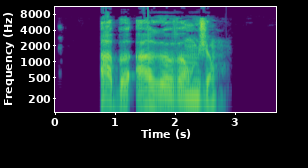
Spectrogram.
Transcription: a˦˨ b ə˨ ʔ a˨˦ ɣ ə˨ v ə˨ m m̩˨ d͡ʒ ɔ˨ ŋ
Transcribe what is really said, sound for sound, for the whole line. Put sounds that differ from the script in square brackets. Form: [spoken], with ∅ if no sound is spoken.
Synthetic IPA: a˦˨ b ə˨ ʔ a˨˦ ɣ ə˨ v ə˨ [ŋ] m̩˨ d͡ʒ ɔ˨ ŋ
